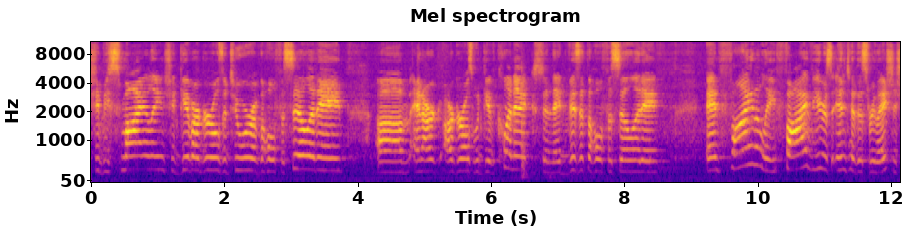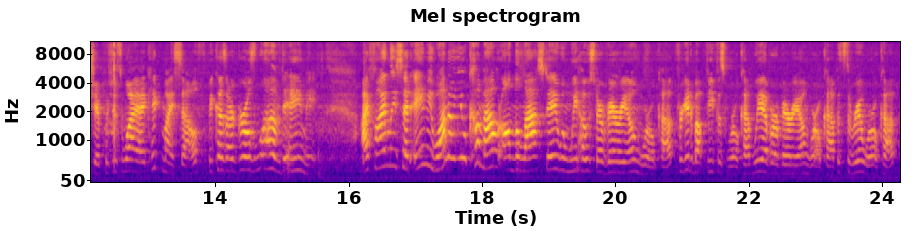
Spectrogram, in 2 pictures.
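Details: Adult woman speaking; normal speech.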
